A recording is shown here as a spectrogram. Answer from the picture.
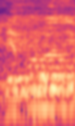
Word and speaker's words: edaphology: इडेफोलॉजी वो कहते हैं ई से है, ई का उच्चारण इडेफोलॉजी में होता है, एडेफोलॉजी एडेफिक।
